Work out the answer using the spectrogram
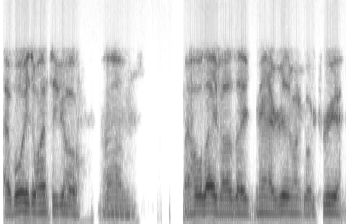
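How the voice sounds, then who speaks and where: A man in his twenties from the United States rambles casually as a podcast guest, leaning on "you know" between thoughts. His voice sits very low and barely rises or falls. It comes through a thin, phone-like line with a dry sound. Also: monotone, fairly quick, no room sound. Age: 20s. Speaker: guest, fighter.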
